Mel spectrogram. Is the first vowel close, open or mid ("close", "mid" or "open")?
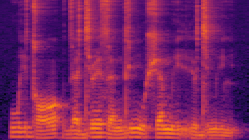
close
